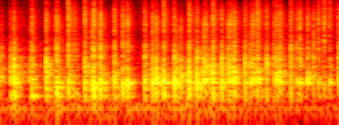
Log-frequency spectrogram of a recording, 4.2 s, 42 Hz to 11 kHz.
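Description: Long nails tap quickly on the walls of a hollow, hard green plastic caddy bin with a lid and a grey handle, turned to face forward. Each tap is a dry, hollow click with a brief tone near 273 Hz and a bright edge, dying away almost at once in an uneven, fast run of taps.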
